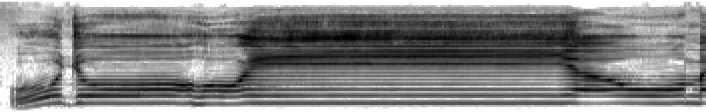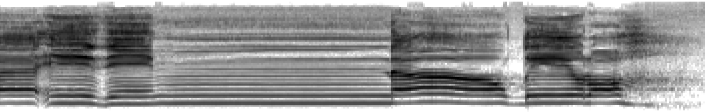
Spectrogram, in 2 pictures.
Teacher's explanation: Itu makna idgham. Ma'al gunnah, bersama-sama dengan dengung. Jadi dengung dua harakat. Panjangkan sedikit dengung tuan-tuan. · وجوه يومئذ ناظرة kurang dengung pada hui itu baris dua bertemu dengan huruf ya, hukumnya idgham. Idgham ma'al gunnah, memasukkan bunyi tanwin iaitu baris dua kepada huruf selepasnya iaitu huruf ya.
